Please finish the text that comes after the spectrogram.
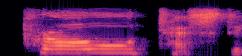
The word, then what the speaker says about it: protest: 근데 아까 나온 그 시위라는 뜻은 protest 이렇게 돼요. protest 이렇게 돼야지만 그러니까 조금 영어처럼 들리죠.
